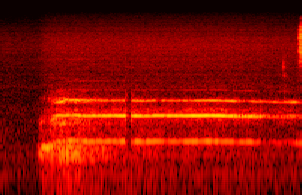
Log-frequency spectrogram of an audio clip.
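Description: One long wolf howl sound effect held on a steady pitch. It starts about half a second in, breaks briefly, and fades near the end.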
